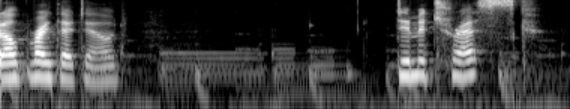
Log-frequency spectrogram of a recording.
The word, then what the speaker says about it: Dimitrescu: Dimitresque. Dimitrescu. Dimitresque. U isn't pronounced in Romanian.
